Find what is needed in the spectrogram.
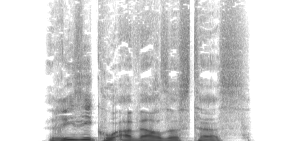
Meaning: strong/mixed nominative/accusative neuter singular superlative degree of risikoavers
- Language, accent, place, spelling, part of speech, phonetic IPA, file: German, Germany, Berlin, risikoaversestes, adjective, [ˈʁiːzikoʔaˌvɛʁzəstəs], De-risikoaversestes.ogg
